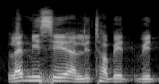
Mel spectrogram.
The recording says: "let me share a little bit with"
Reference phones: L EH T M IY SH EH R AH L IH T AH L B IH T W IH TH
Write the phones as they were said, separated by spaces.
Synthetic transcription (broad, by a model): L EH T M IY S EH AH L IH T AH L B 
